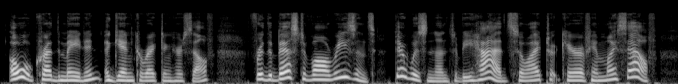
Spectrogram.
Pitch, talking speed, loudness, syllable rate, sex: 210 Hz, 230 wpm, -17 LUFS, 5.8 syllables/s, female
